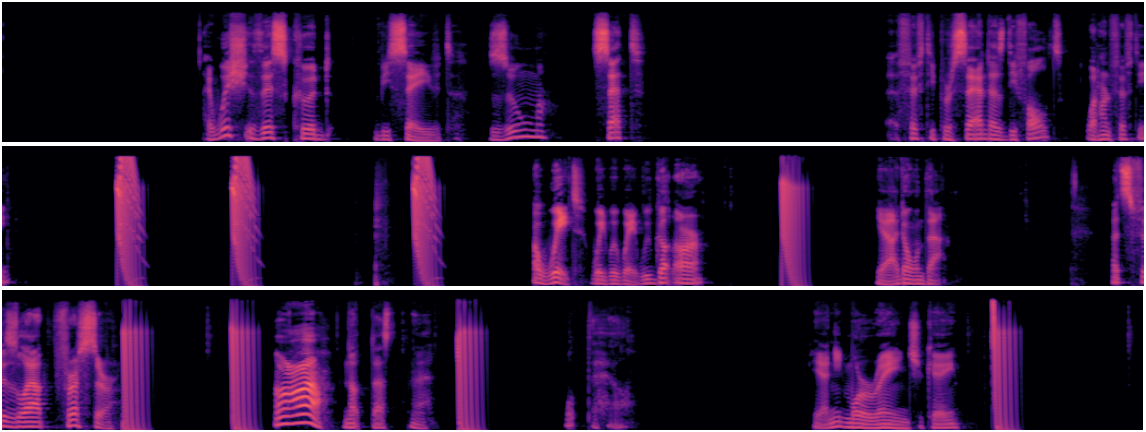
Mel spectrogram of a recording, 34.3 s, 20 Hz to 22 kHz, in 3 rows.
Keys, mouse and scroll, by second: 2.7 click, 3.8 click, 10.0 click, 11.5 space, 12.5 space, 13.4 space, 14.5 space, 15.5 space, 16.3 space, 16.8 click, 17.6 click, 18.8 click, 19.2 space, 20.4-22.0 drag, 22.9 click, 24.0 space, 24.9 space, 26.5 click, 27.4 space, 29.2 click, 29.5 click, 30.8 click, 31.5-32.6 drag, 32.7-34.2 typing, 33.9 click.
